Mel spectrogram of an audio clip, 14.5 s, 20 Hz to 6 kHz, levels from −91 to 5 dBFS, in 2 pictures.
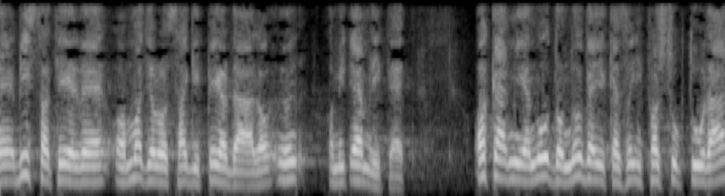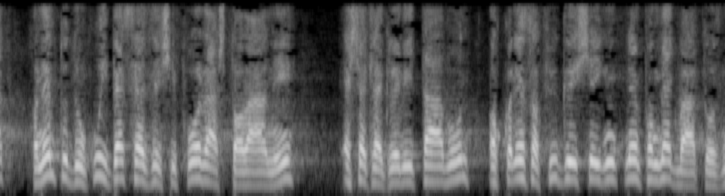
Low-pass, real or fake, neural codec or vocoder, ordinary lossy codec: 5.4 kHz; real; none; none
